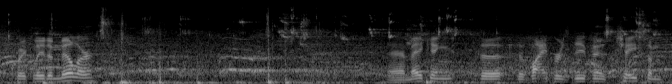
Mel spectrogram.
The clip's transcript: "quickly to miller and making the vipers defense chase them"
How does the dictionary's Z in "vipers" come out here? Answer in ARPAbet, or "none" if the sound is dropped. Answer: Z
